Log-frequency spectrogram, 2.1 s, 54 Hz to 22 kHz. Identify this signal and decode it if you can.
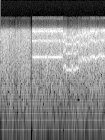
SSTV (slow-scan television), PD 290.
